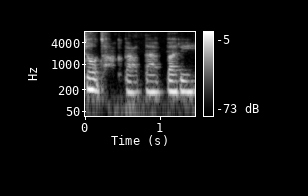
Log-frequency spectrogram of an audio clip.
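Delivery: very quiet, soft, lugubrious, sorrowful mournful voice. Mimicking a man who always says buddy: mock-sad lugubrious voice. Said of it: "in that sad voice".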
